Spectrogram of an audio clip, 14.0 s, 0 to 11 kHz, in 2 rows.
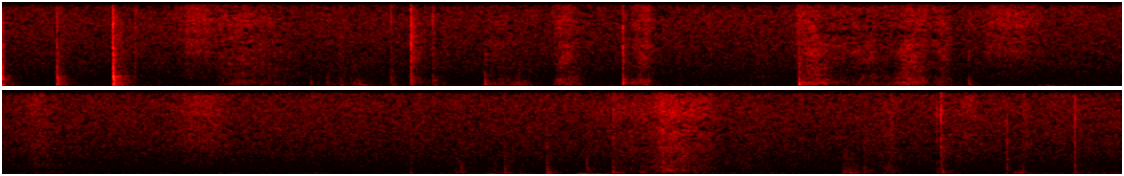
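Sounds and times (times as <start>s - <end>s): soft rubbing: 1.1s - 2.4s, 5.0s - 8.6s, 10.4s - 13.6s.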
